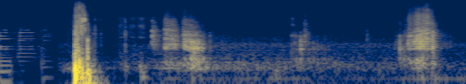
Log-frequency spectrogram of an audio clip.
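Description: One loud thump about a second in, then short scraping rustles of cardboard being pushed and slid about by a cat pawing at loose cardboard pieces.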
